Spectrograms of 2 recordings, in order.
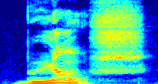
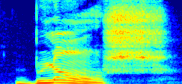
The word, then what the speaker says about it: blanche: Y al femenino se escucha le son sh, blanche, y no se pronuncia la E al final.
